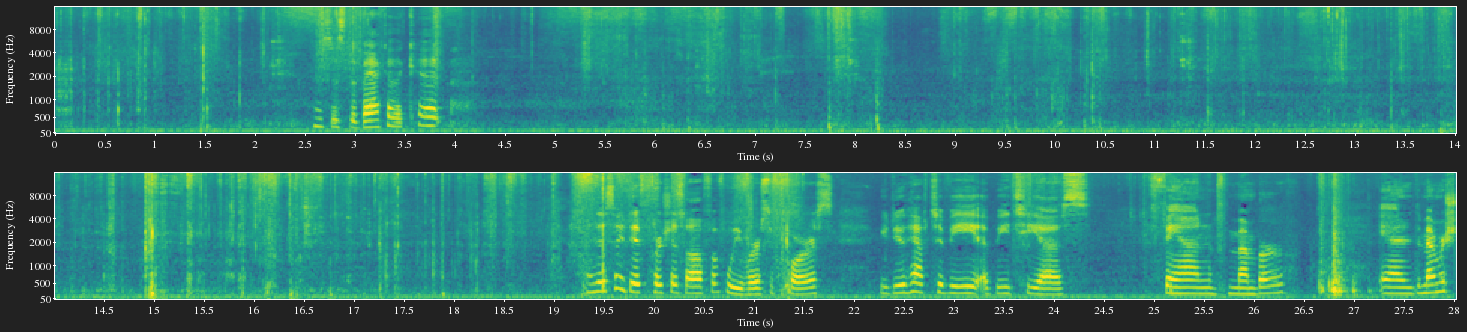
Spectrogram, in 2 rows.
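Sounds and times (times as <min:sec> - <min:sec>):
steady low hum: 0:00.0 - 0:28.0
cardboard box handling: 0:05.2 - 0:20.0.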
